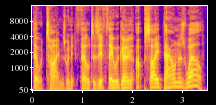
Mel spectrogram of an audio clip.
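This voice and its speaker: A man narrating a children's storybook as an expressive storyteller. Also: a little high, normal speed, no room sound, clean studio sound.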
